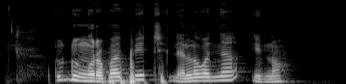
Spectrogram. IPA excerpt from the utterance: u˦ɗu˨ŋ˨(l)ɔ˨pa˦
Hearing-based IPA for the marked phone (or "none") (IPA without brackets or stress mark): ɾ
